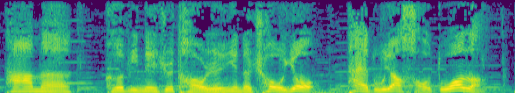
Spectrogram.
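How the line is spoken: Soft muttering. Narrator (Chinese): 小不点儿轻声的嘟囔着

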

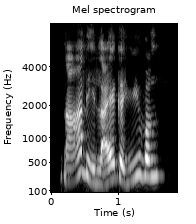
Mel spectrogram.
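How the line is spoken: Concerned questioning. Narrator (Chinese): 宝玉一面关心地问长问短

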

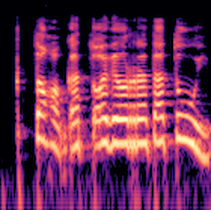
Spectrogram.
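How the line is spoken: Shouted. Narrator (Russian): прокричал он

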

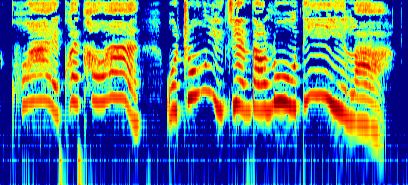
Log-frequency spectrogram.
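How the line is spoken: Shouting. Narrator (Chinese): 卡梅拉嚷着

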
